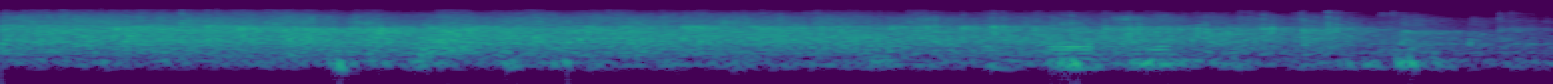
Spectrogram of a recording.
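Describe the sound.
A Spanish-speaking church audience applauds for their pastor in a dense, steady wash of clapping that holds strong for several seconds, with faint voices mixed in, before it begins to thin out and fade at the end.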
